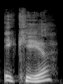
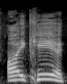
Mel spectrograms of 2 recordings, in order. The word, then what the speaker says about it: IKEA: That's not how you say it. – No. – It's not IKEA. No one says that. What are you on about? IKEA. Shut up. It's IKEA, clearly. It's been that for years.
